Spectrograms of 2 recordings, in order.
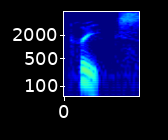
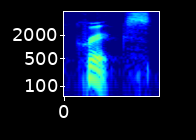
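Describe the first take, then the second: First: The vowel is long, as in 'seek'. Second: The vowel is short, as in 'kick'. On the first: This is the way other people say it. "not creeks" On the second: This is the local Eastern Kentucky way of saying it. "We call those cricks"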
